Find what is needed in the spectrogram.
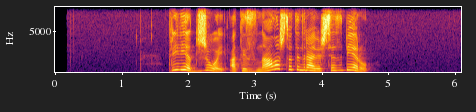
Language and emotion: Russian, positive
